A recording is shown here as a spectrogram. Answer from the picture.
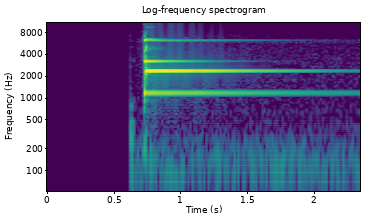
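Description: A single bright chime, a transition sound effect, strikes about two-thirds of a second in and rings with a few clear tones, fading away over about a second and a half as the lesson moves to a new section.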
